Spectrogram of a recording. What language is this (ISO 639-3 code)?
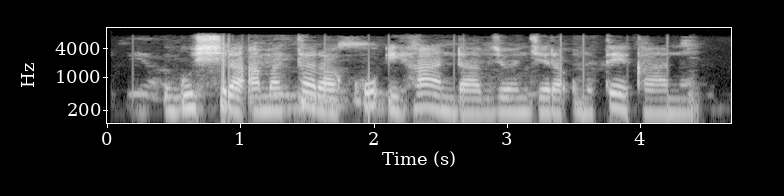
kin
